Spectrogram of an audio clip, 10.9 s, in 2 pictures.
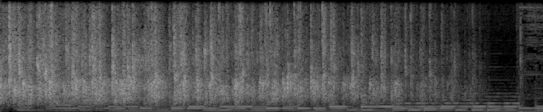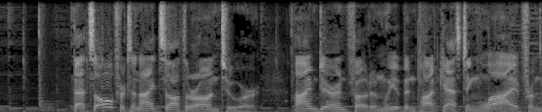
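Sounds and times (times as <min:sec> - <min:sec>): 
audience applause: 0:00.0 - 0:05.0
speech: 0:06.2 - 0:10.8.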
